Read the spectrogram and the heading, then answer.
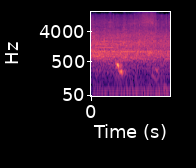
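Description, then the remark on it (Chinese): An audience applause and cheering sound effect: dense, steady clapping mixed with crowd voices, holding at an even, fairly loud level for under two seconds with no one speaking over it. “自己掌握了观众的掌声，自己给自己起哄，多好玩啊！”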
